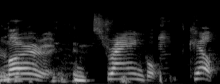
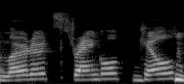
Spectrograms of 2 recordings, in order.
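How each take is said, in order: First: "Murdered, strangled, killed" each high, then falling hard; mom's grim listing. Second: "murdered, strangled, killed" each lifted as a question; mom's alarmed questioning. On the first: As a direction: drop the tune on "Murdered", "strangled" and "killed" as separate verdicts. Mom repeats the list as fact. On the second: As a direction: raise the pitch at the end of "murdered", "strangled" and "killed". Mom interrogates child, listing dangers. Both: Retold or imitated.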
